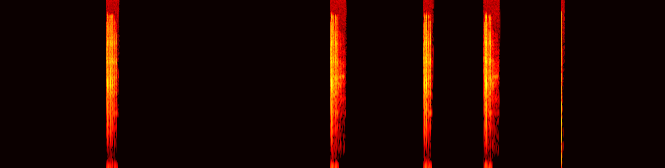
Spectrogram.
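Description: Short menu clicks sound one after another.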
